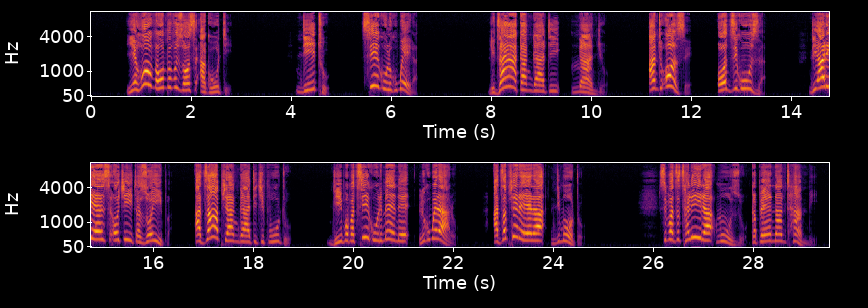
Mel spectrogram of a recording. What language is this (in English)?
Nyanja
